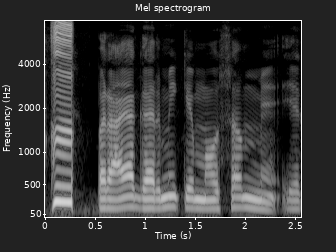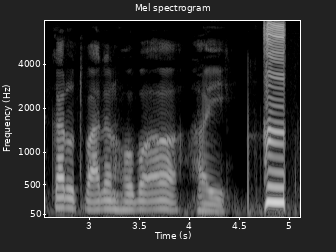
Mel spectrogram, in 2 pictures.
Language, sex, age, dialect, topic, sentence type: Magahi, male, 41-45, Central/Standard, agriculture, statement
